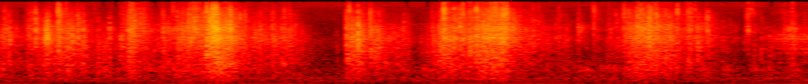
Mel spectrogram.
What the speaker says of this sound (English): I'm going to pop the shoes into the bag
